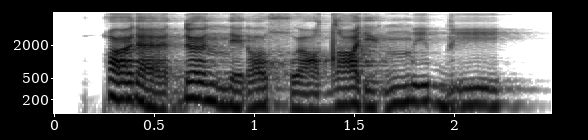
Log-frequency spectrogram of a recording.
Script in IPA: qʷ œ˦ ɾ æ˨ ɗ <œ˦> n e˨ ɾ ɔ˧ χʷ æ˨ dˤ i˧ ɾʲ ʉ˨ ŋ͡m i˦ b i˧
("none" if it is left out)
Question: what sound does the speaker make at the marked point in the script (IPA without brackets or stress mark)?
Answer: œ˦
